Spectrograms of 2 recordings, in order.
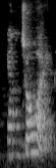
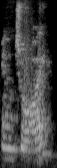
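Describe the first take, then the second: First: "enjoyed" with the -ed ending pointed out; teacher modeling "enjoyed" so the ending is heard; stress on the suffix. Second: Said in the usual way. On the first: Shown as a demonstration. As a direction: lean on the d of "enjoyed" to show the added suffix. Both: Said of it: "I just add the suffix".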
